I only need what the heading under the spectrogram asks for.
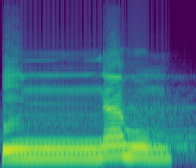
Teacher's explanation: huruf na ditahan dan ditekan karena terdapat tanda tasdid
